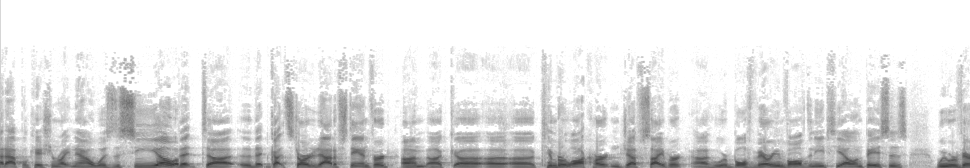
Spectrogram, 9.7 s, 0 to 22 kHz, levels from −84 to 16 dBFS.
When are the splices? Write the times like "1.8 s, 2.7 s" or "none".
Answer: 1.8 s, 3.9 s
